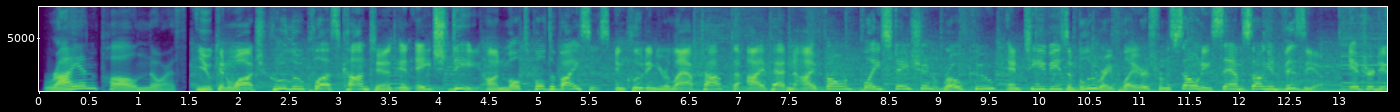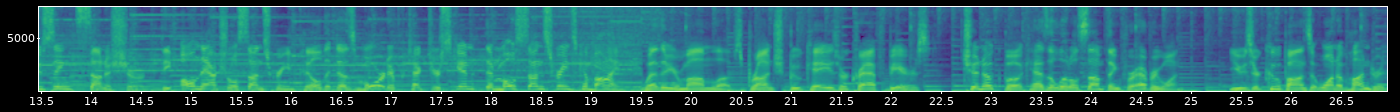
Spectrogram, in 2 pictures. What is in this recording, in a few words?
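Commercial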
